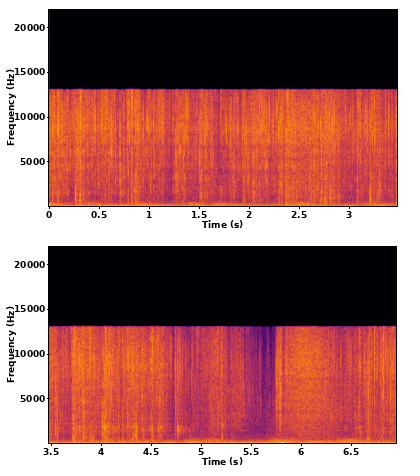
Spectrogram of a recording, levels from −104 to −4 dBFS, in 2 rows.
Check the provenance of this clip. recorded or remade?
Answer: recorded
